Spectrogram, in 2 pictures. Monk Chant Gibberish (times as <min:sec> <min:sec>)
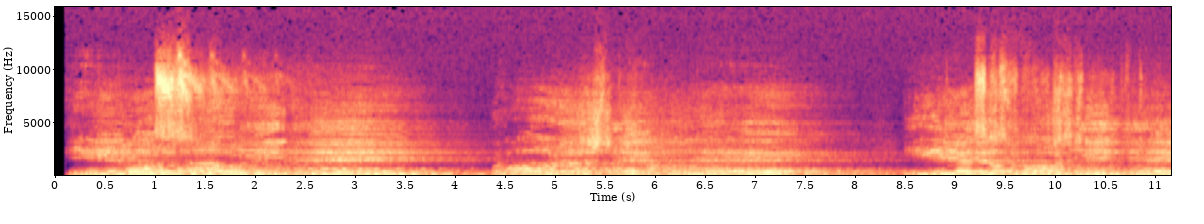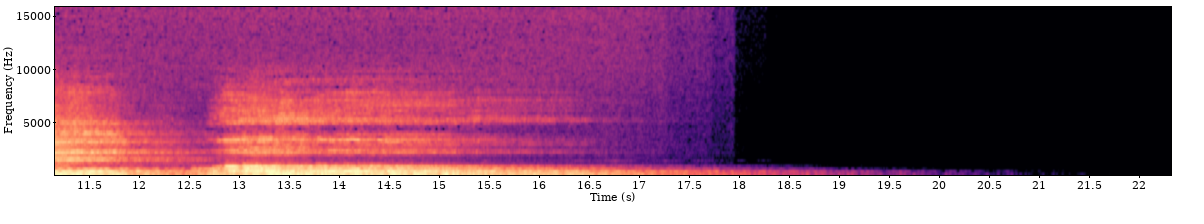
0:04.4 0:16.1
